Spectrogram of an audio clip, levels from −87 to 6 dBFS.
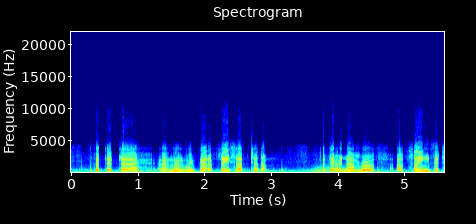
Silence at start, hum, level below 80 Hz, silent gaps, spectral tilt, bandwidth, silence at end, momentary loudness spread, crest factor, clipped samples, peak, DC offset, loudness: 0 s; none; -52 dBFS; none; -8 dB/octave; 7.8 kHz; 0.1 s; 11 LU; 16 dB; under 0.1%; -12 dBFS; under 0.1%; -27 LUFS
